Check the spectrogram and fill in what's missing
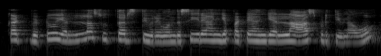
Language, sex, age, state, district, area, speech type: Kannada, female, 45-60, Karnataka, Chitradurga, rural, spontaneous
